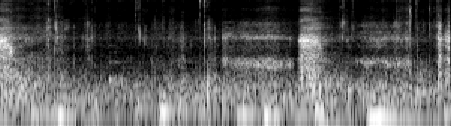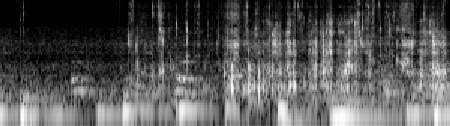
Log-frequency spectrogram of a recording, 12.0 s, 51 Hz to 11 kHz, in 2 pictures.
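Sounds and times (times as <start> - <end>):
woman breathing hard: 3.0 - 5.5.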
